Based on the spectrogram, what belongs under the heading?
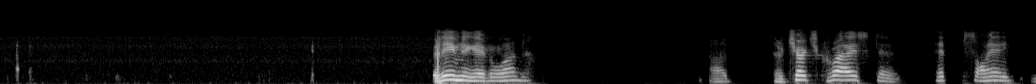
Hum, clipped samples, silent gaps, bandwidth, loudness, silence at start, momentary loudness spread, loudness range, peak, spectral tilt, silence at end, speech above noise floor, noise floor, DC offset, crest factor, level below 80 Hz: none; under 0.1%; none; 5.2 kHz; -19 LUFS; 0.15 s; 23 LU; 6 LU; 0 dBFS; -11.5 dB/octave; 0.25 s; 54 dB; -72 dBFS; under 0.1%; 22 dB; -44 dBFS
